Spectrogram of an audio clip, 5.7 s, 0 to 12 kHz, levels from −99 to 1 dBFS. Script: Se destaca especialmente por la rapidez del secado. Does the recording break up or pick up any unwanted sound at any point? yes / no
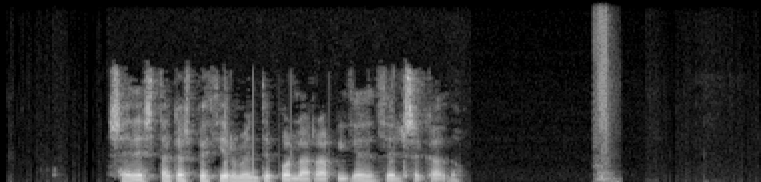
yes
